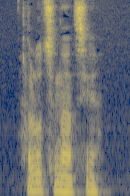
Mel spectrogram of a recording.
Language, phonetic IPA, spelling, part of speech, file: Polish, [ˌxalut͡sɨ̃ˈnat͡sʲja], halucynacja, noun, LL-Q809 (pol)-halucynacja.wav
